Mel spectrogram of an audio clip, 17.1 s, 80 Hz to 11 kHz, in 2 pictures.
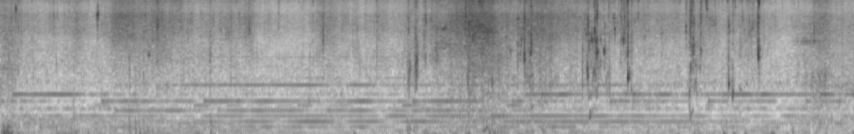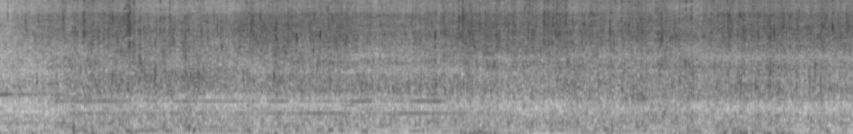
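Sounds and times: stream running over rocks: 0.0s - 17.0s.

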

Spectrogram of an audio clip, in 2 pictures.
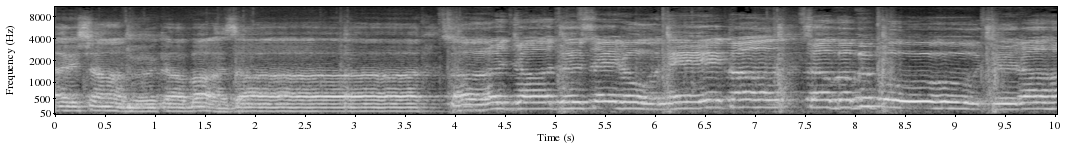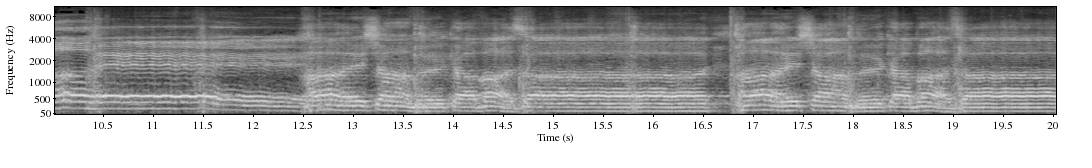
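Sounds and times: man chanting a lament: 0.0s - 20.0s
chest-beating slaps: 1.9s - 9.8s, 12.5s - 19.5s.

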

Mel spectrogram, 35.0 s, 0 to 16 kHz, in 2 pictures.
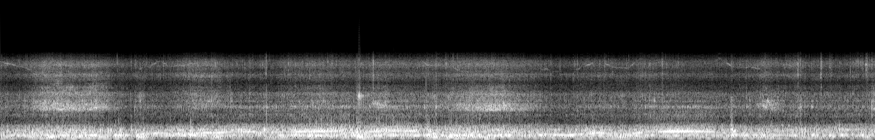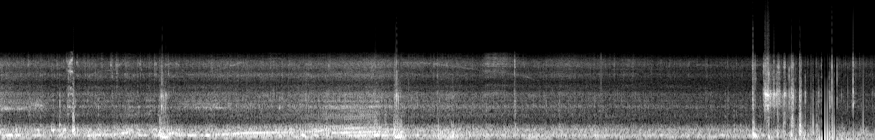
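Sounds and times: car engine accelerating: 0.0s - 35.0s
sharp clicks and knocks: 6.6s - 7.6s, 15.8s - 21.2s, 25.0s - 26.7s, 32.5s - 35.0s.

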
